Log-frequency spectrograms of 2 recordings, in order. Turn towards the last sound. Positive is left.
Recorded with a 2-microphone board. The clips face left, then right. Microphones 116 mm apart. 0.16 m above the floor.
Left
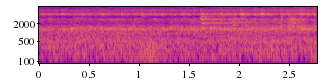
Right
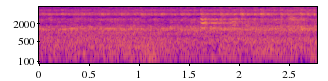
turn(degrees=-25)  # may be behind; listen again after turning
